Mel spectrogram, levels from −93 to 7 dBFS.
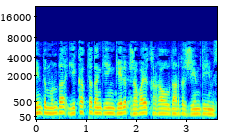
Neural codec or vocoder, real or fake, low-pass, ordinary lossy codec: codec, 16 kHz, 2 kbps, FunCodec, trained on Chinese and English, 25 frames a second; fake; 7.2 kHz; MP3, 32 kbps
